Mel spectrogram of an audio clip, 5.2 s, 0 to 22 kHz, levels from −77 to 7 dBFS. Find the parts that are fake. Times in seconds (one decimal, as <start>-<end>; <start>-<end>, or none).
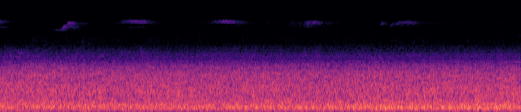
1.0-3.5; 4.0-5.2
